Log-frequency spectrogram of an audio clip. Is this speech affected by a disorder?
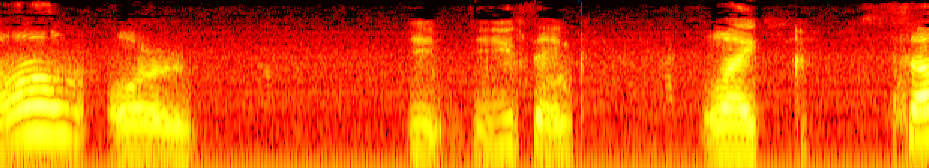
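Yes: cerebral palsy; wheelchair bound.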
